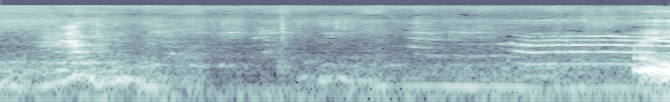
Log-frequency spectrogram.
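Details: Domestic cat caterwauling indoors to demand treats, its drawn-out harmonic wail swelling near the end over a woman's speech and low room rumble.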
